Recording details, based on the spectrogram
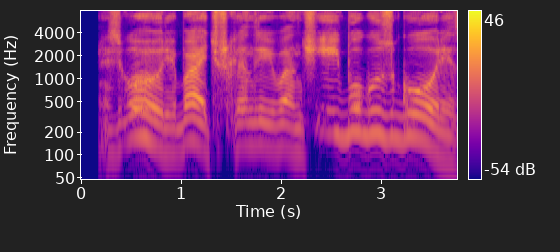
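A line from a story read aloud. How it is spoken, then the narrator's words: Bitter wheezing. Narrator (Russian): засипел Захар, сморщившись горько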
